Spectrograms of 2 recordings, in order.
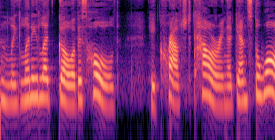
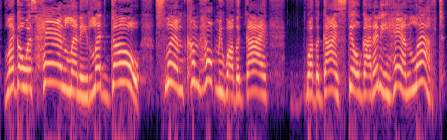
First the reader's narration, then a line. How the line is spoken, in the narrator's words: George shouted over and over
